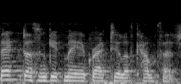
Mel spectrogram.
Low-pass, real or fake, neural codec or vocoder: 7.2 kHz; fake; codec, 16 kHz, 16 kbps, FreqCodec, larger model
